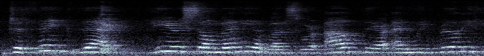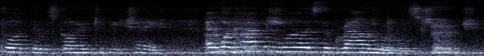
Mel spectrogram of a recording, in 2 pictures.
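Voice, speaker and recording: Picked up by a far-off microphone in an echoing room, this older Puerto Rican panelist sounds dull and noisy, her voice slightly high. She contributes to the roundtable with earnest, thoughtful emphasis.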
